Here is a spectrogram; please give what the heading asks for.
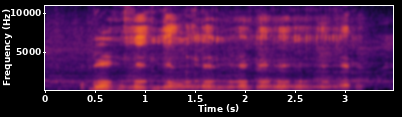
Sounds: Throat clearing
